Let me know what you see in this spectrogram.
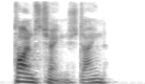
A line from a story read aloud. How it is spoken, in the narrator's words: he snapped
